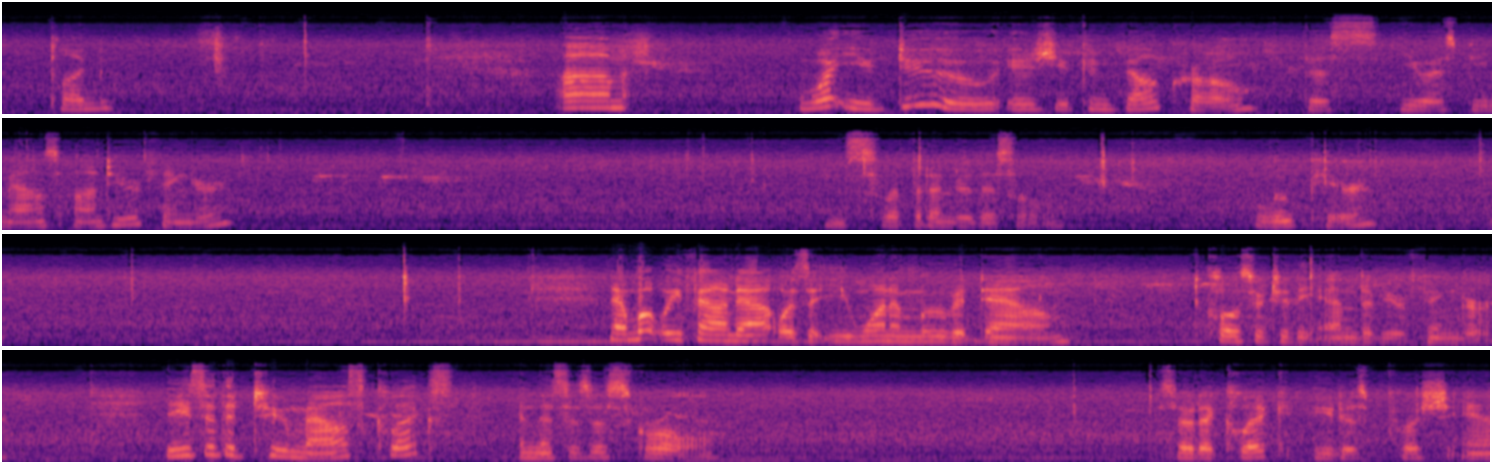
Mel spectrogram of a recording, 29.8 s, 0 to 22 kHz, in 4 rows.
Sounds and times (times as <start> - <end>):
Speech: 0.3 - 0.6, 2.8 - 3.3, 4.0 - 8.6, 11.6 - 12.8, 13.7 - 14.4, 17.8 - 20.3, 20.9 - 22.4, 23.2 - 26.0, 28.2 - 29.7.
